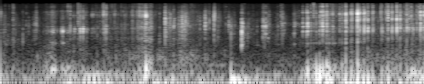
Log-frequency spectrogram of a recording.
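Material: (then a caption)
Glycerin soap. A metal blade scrapes across a dry, solid, translucent amber glycerin soap bar scored in a grid, breaking off small crunchy cubes. The result is a continuous run of quick, irregular crackling and crunching scrapes with a bright, dry texture.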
